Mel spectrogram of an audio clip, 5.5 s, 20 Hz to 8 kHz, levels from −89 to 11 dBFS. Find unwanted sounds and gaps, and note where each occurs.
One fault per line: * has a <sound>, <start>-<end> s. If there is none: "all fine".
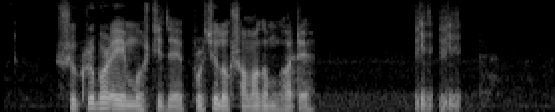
* has a laugh, 4.1-4.6 s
